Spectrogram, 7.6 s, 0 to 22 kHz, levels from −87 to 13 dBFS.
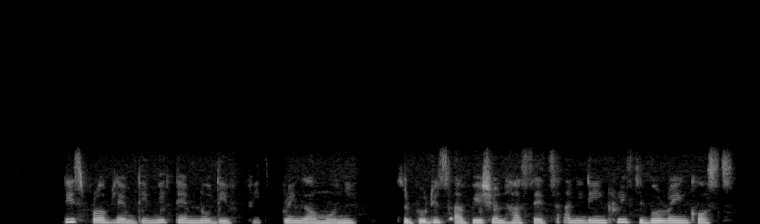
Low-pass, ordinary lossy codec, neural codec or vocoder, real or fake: none; none; none; real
